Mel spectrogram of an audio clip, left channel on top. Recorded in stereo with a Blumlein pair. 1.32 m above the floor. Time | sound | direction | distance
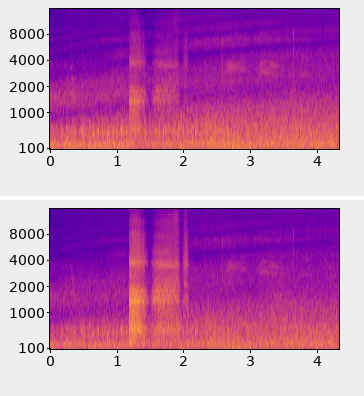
0.0 | a vehicle | 15° left | ?
1.2 | breathing | 60° right | ?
